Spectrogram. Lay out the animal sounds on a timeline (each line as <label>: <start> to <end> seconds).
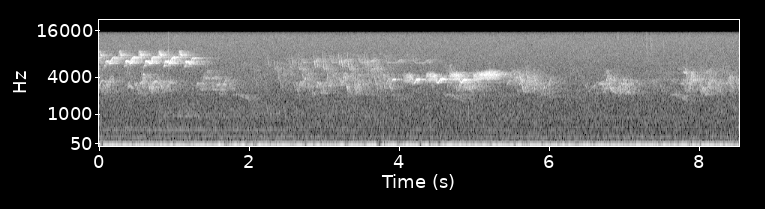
Black-and-white Warbler (Mniotilta varia): 0.0 to 1.5 seconds
Red-eyed Vireo (Vireo olivaceus): 0.0 to 8.5 seconds
Ovenbird (Seiurus aurocapilla): 2.2 to 3.9 seconds
Black-and-white Warbler (Mniotilta varia): 2.6 to 4.5 seconds
Black-throated Blue Warbler (Setophaga caerulescens): 3.7 to 5.5 seconds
